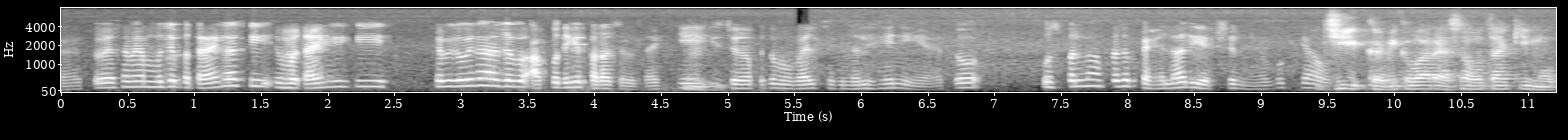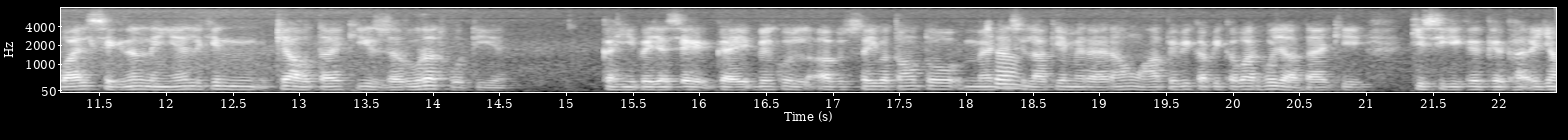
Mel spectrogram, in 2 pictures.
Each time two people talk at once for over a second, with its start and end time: 9.4-10.8

